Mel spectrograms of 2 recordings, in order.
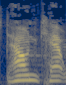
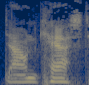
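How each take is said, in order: First: "Downcast" said louder, falling at the end; psalm quoted with force. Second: Said in the usual way. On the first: Retold or imitated. Preacher quotes the psalmist, a louder "Downcast". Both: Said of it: "as the psalmist says".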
